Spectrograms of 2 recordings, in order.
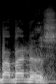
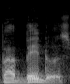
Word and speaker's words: Barbados: Somebody said, I come from Barbados, and the Englishman said, eh? Why don't you try calling it Barbados? Barbados. But that's the right pronunciation.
